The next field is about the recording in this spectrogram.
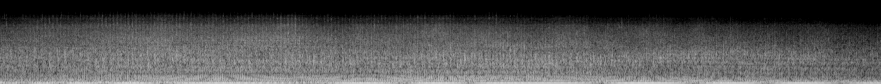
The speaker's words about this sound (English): A few minutes to exchange passenger and cargo, hurried wishes of good fortune, a short taxi for takeoff, and the grasshopper rises back up into the moonlight.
